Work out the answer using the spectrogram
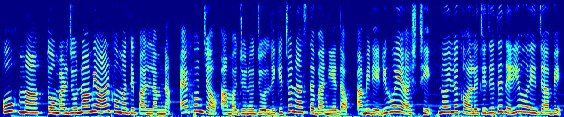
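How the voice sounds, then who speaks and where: Woman playing a high-voiced young cartoon daughter. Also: unhurried, a bit bright. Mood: hurried. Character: lively, affectionate college-age daughter, twenty-three. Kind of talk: cartoon fairy-tale voice acting.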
